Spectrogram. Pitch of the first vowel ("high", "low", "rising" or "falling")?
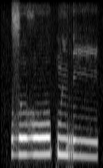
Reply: high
